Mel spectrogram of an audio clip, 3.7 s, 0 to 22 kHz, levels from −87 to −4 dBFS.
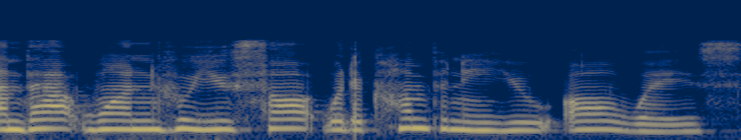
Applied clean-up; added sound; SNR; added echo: none; none; none; none.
